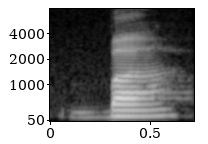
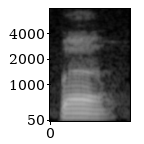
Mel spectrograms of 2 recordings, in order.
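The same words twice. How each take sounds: First: The mouth opens wide for the vowel. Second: The mouth barely opens for the vowel. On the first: The speaker calls it right. "Cara baca A" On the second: The speaker calls it wrong. "mulutnya nggak kebuka"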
